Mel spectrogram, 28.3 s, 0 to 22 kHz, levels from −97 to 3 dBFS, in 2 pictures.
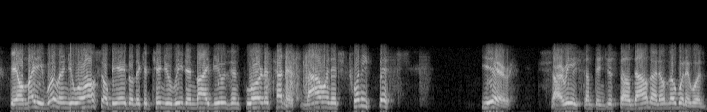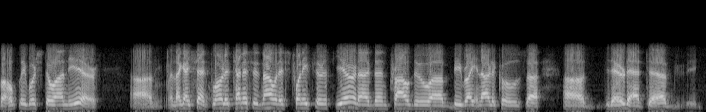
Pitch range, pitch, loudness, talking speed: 145-175 Hz, 160 Hz, -24 LUFS, 140 wpm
